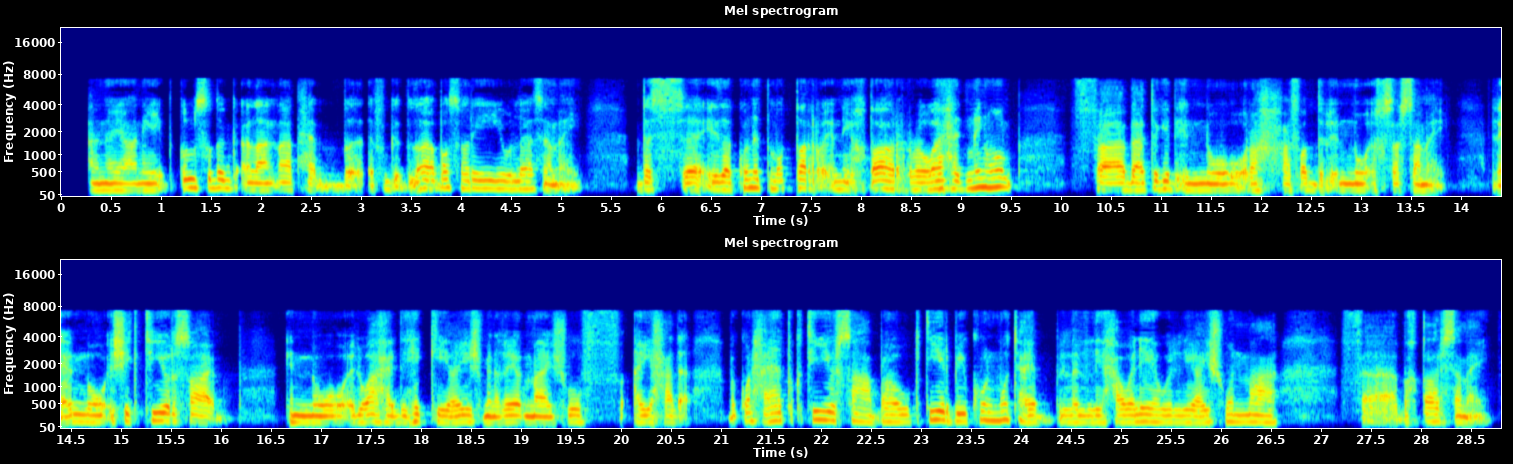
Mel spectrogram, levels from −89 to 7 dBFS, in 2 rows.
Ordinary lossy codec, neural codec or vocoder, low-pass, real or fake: none; codec, 16 kHz, 1.1 kbps, Voila-Tokenizer; none; fake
